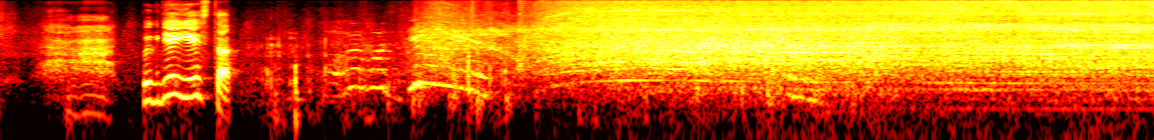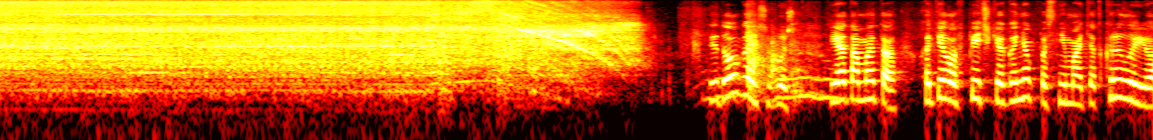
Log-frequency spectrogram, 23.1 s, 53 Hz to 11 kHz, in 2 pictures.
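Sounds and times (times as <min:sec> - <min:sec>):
power saw cutting wood: 0:04.1 - 0:18.1.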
